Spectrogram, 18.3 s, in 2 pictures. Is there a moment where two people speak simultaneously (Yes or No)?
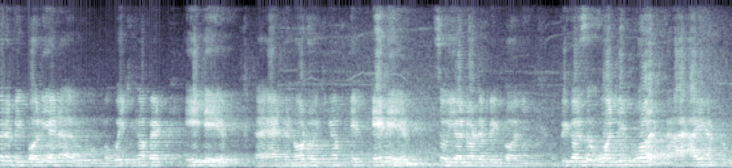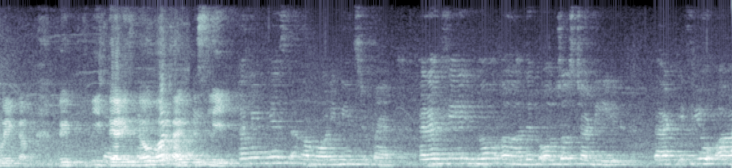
Yes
